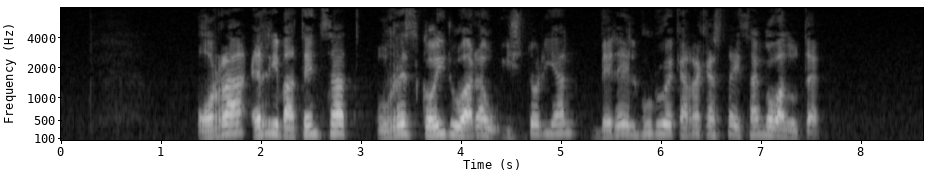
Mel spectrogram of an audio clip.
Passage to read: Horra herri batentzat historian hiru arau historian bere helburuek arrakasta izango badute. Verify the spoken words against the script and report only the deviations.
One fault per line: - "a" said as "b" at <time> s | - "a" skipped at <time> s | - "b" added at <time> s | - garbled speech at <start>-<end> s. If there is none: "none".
- "historian" said as "urrezko" at 3.2 s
